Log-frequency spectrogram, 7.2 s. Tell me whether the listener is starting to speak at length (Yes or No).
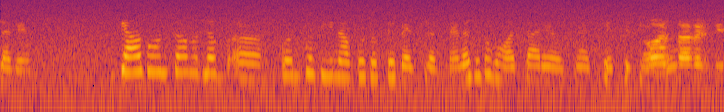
Yes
